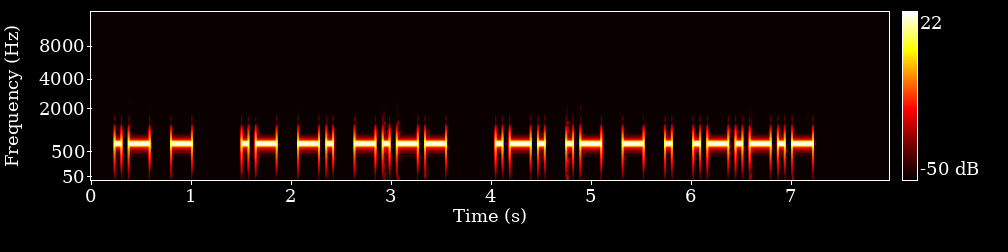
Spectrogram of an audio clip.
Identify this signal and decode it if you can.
Morse code, heard as a keyed tone, about 17 wpm, 700 Hz. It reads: AT ANY RATE.
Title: Sentences from Top 1000 Words - Review Part 4 - 17wpm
